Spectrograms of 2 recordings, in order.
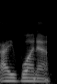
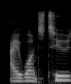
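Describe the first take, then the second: First: The words run together into a reduced form. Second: Each word is said fully and separately.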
